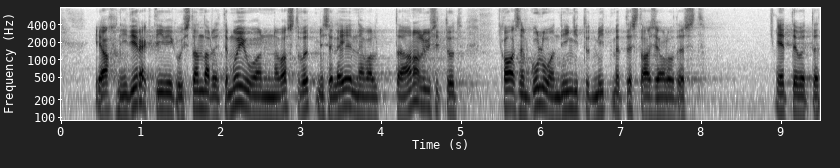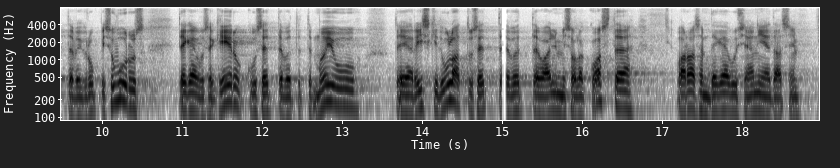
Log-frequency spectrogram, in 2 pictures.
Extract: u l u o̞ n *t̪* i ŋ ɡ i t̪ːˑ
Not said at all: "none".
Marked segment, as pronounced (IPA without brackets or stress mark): t̪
